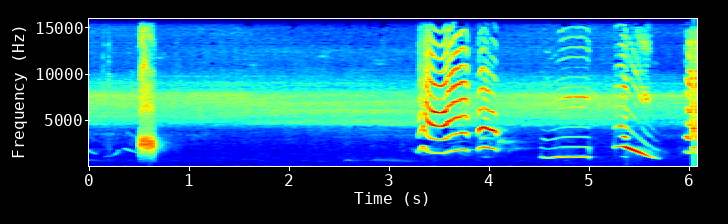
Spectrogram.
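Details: Song of a white-cheeked laughingthrush: a short burst, a pause, then a series of varied clear whistles, some flat and some sliding down, over a constant high hiss.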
